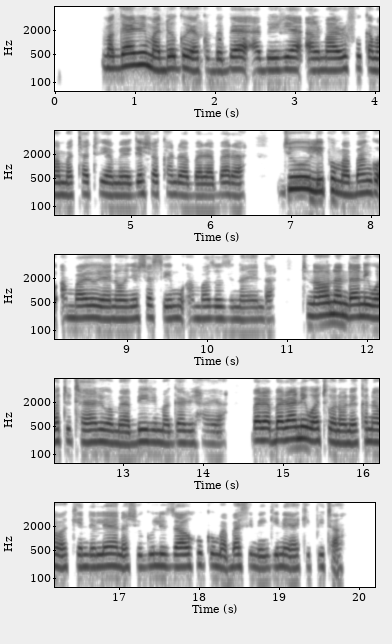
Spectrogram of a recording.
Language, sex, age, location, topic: Swahili, female, 18-24, Nairobi, government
